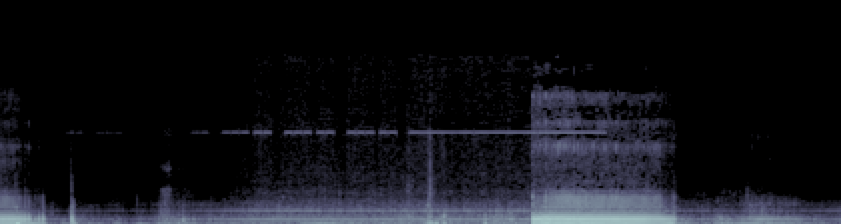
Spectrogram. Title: tonka the bull dog snoring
